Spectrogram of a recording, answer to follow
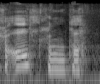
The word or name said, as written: xe'eeLxin-te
